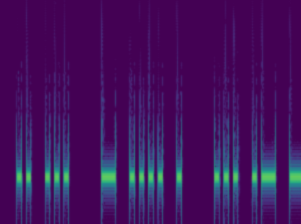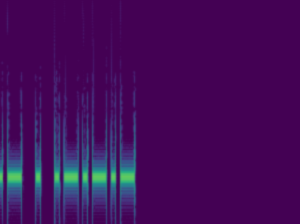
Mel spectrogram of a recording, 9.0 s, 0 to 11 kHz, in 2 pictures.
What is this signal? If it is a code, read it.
Morse code, heard as a keyed tone, about 17 wpm, 700 Hz. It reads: IS THE SAME.
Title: Sentences from Top 1400 Words 17wpm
